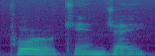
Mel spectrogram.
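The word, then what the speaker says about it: Purkinje: Prokeni neurons pronounced poor kinj are where the two trains meet.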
